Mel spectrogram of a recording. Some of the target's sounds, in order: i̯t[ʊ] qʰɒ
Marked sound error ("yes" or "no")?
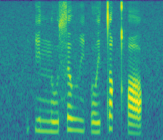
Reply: no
